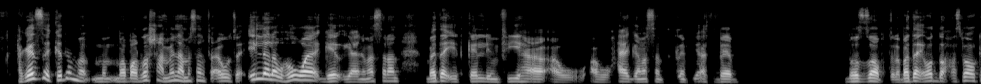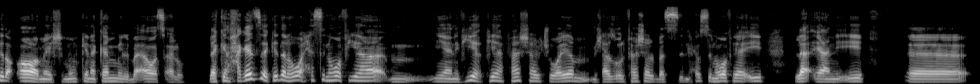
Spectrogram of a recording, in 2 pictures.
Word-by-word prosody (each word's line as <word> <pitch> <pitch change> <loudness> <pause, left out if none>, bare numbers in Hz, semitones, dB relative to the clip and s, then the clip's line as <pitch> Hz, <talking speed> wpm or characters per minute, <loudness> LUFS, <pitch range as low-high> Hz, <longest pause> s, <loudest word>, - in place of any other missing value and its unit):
حاجات 235 +4 +7
زي - - +5
كده 200 +8 -1
م 235 - -1
م 135 0 -9
ما 140 - +2
بارضاش 175 +8 +1
أعملها 180 +1 +1
مثلًا 160 +3 -3
في - - -6
أول 160 0 0
س - - -10
إلّا 250 +3 +5
لو 215 -7 +5
هو 200 +4 +7
جو 145 +4 +2
يعني 125 -1 -2
مثلًا 150 +2 -2 0.3
بدأ 140 +2 +4
يتكلم 130 -1 -3
فيها، 135 -1 0
أو 110 -2 -7
أو 110 -1 -7
حاجة 130 -2 0
مثلًا 125 -1 -4
بتتكلم 125 +2 -10
في 140 - -5
أسباب 125 -3 -2 1.1
بالضبط، 140 -1 +2
لو 115 - -5
بدأ 145 +3 +4
يوضّح 155 -2 -1
أسباب 165 +5 +1
أو - - +1
كده 190 - +1
آه، 155 -3 +8
ماشي 120 -2 -4
ممكن 135 +2 -6
أكمّل 140 -1 -3
بقى 130 - 0
وأسأله. 120 -3 -3 0.3
لكن 140 - +1
حاجات 230 +4 +4
زي - - +2
كده 195 +2 0
اللي 165 - -1
هو 200 +2 +2
احس 195 +3 -3
إن 185 - -6
هو 190 +1 0
فيها 180 -2 +1
آمم 130 0 -14
يعني 135 -2 -4
فيها 185 +5 -2
فيها 175 -1 -3
فشل 160 -2 -4
شوية، 140 +3 0
مش 125 -7 -10
عايز 125 0 -2
أقول 135 - -7
فشل، 145 0 -3
بس 120 - +4
نحِسّ 160 -8 -5
إن 145 - -6
هو 155 +2 +2
فيها 150 -1 -3
إيه، 160 +2 -3 0.3
لأ، 145 - +5
يعني 125 -2 0
إيه، 145 0 -2 0.5
آآ 120 -1 +1
145 Hz, 215 wpm, -22 LUFS, 130-165 Hz, 1.1 s, آه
